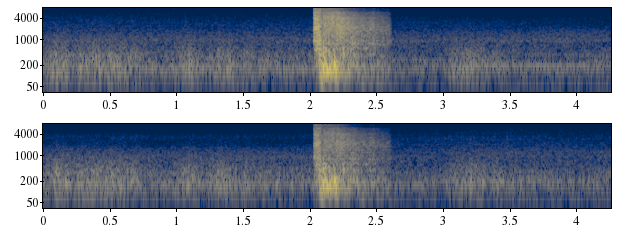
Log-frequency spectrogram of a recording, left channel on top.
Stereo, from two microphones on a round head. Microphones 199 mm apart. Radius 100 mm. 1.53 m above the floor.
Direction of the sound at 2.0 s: 35° left (ahead or behind).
